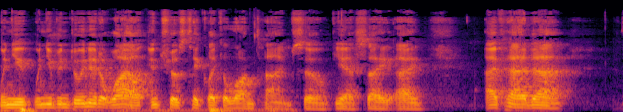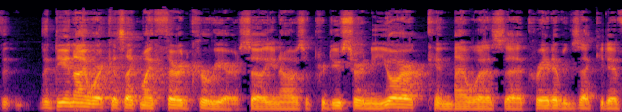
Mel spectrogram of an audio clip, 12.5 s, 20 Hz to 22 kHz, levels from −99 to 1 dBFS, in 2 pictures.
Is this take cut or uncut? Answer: cut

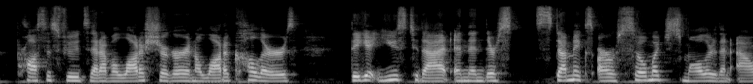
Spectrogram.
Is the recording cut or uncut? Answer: uncut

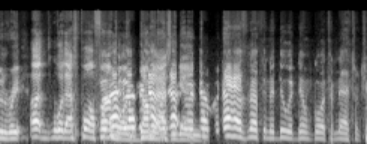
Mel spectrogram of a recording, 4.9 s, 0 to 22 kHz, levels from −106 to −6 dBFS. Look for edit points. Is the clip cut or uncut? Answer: uncut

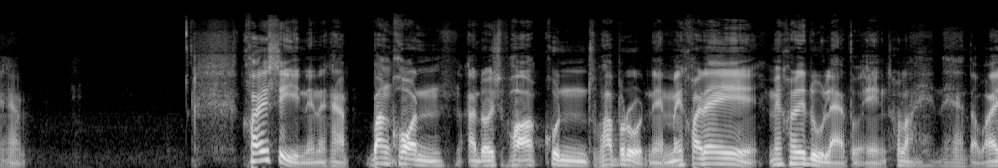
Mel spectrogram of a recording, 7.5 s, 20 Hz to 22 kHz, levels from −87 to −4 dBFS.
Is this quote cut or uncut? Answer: cut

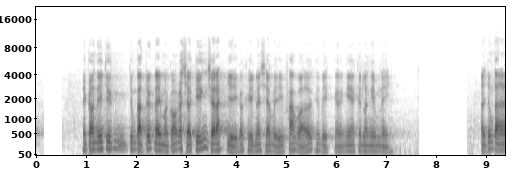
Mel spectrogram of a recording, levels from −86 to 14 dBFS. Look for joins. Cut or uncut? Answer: cut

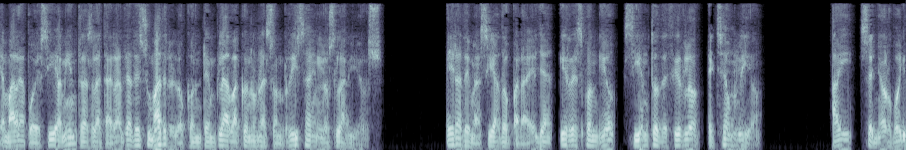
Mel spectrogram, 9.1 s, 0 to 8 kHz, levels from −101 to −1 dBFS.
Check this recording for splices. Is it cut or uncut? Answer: uncut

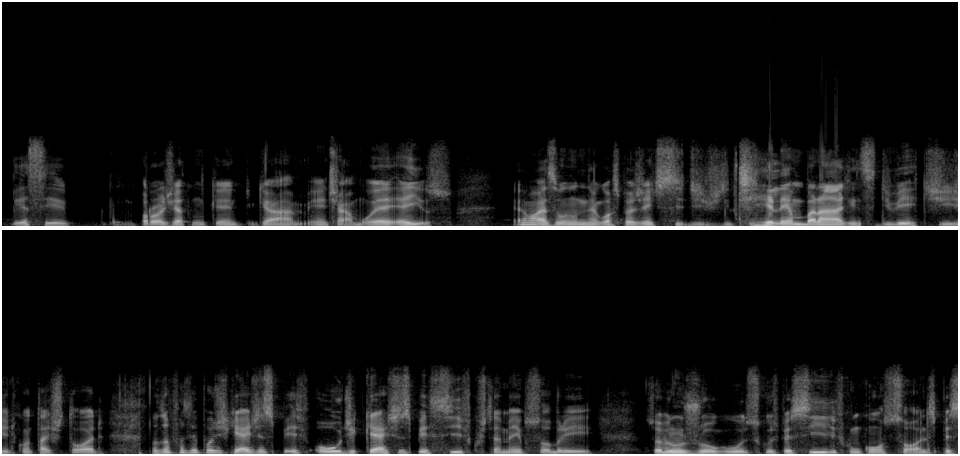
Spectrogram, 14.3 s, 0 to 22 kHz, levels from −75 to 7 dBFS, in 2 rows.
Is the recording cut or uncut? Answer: cut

